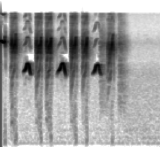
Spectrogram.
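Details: Cinereous tit, a song variation used to train songbirds: a brisk phrase of sharp high notes alternating with lower slurred notes, about five pairs delivered in under two seconds.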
